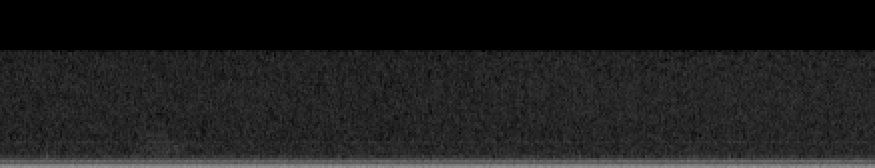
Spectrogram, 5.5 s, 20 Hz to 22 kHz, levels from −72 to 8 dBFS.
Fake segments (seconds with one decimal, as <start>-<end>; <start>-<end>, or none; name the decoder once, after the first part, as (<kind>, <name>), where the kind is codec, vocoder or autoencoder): 4.5-5.5 (vocoder, BigVGAN v2)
